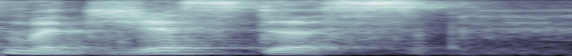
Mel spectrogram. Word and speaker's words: Magistus: Was it Magistus? Megagist? – I got that last syllable, and I think you got it right. I think it's Magistus.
